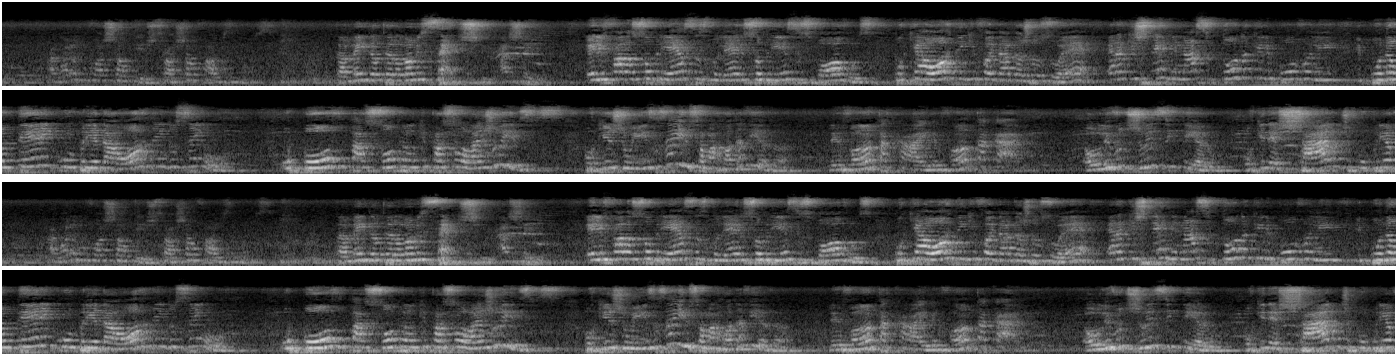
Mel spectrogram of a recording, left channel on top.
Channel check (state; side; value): normal; both; correlation 0.43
